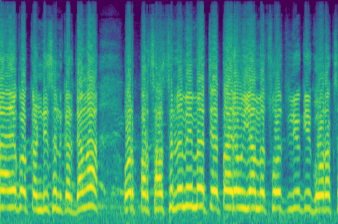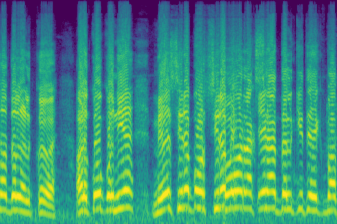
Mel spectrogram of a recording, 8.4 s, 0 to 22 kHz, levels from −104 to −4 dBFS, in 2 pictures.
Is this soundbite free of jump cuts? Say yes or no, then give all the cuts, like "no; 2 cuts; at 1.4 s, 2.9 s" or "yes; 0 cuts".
yes; 0 cuts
